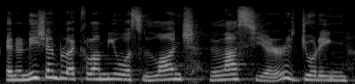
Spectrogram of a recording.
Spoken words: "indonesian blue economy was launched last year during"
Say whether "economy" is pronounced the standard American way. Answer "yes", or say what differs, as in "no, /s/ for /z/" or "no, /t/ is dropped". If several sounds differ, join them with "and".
no, /l/ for /n/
